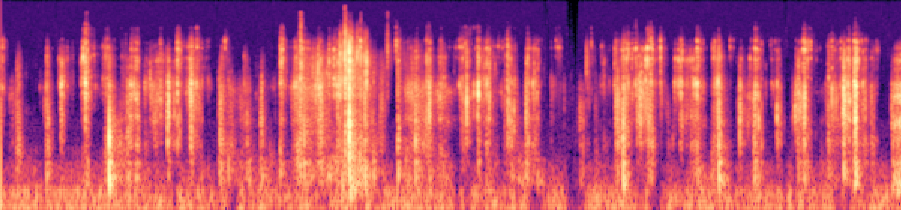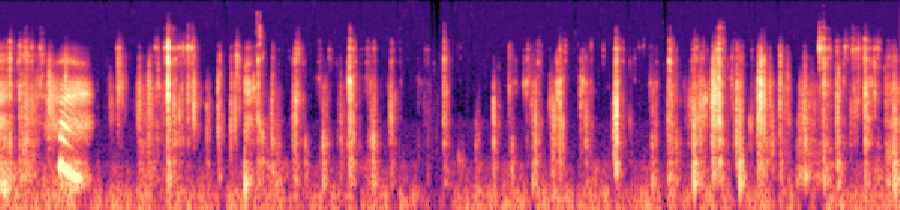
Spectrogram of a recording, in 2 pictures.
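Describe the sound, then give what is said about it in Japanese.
A person eating alone in silence, with many small crunching bites and chewing clicks in an irregular patter over a low steady hum, and no talk. “味気ない。黙って食べる。”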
